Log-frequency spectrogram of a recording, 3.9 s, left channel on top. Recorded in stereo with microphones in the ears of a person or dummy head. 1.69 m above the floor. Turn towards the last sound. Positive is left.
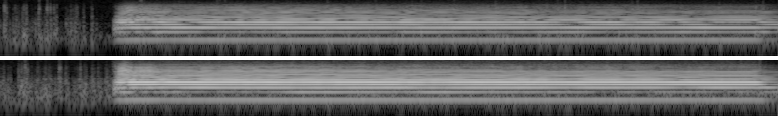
turn(degrees=-80)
